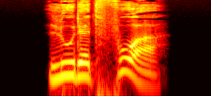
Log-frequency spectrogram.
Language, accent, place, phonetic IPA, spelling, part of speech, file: German, Germany, Berlin, [ˌluːdət ˈfoːɐ̯], ludet vor, verb, De-ludet vor.ogg
- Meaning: second-person plural preterite of vorladen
